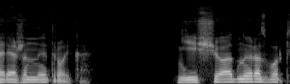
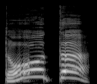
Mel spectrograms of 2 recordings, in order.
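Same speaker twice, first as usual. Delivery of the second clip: put-on high, gleeful old spirit; squeaky triumphant giggle; giggling domovoi. A narrator's reading. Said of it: "хихикнул старик".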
